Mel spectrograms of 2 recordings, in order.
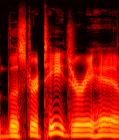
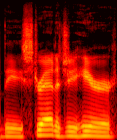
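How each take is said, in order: First: "strategy" said as struh-TEE-juh-ree; comic mispronunciation. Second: Said in the usual way. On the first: Shown as a demonstration. Host correcting himself for a joke, "strategy" as struh-TEE-juh-ree. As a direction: stretch "strategy" to four syllables, stressing TEE.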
